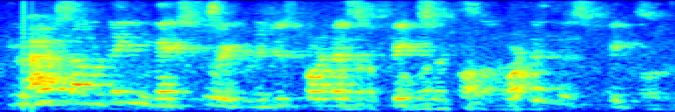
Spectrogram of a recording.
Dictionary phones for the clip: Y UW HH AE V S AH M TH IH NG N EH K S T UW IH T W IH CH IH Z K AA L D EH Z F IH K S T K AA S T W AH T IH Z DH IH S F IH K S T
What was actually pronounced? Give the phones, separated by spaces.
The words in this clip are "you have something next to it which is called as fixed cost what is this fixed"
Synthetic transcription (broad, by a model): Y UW HH AE V S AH M T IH NG N EH K S T UW IH T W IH CH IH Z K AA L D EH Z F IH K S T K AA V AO T IH Z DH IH S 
